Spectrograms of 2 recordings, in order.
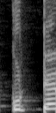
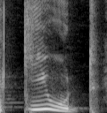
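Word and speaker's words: cute: यहाँ पे कुत्ते नहीं है, कुत्ते मत बोल देना, यह क्यूट, यह क्या क्यूट।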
